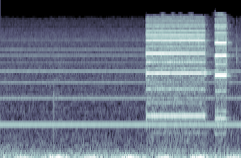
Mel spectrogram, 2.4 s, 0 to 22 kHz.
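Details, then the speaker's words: Volcano 30A brushless ESC on a 450 RC helicopter in programming mode: a long steady beep then a short one, the menu tone marking which feature is selectable. "long followed by short at the very beginning of the setup mode those beeps denote which feature that you're going to change"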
